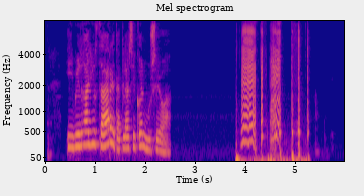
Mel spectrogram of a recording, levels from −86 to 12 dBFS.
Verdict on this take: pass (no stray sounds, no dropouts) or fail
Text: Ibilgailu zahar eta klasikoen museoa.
fail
